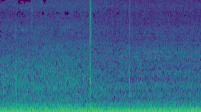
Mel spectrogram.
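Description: Car engine idling, heard from inside the cabin as a steady low rumble, with a few light clicks about two seconds in.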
